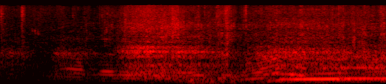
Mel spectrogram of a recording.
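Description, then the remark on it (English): A cow lets out a long, low moo that swells in loudness and holds a steady droning pitch toward the end, heard outdoors well out of the city during a cycling climb, with no talking. “Better cows than sheep.”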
